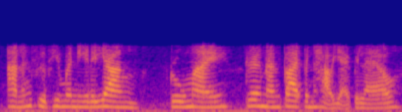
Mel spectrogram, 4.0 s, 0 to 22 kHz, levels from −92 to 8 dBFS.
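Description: Throughout, likely heavy Opus compression, fitting a very low rate near 8 kbps, strips everything above 4.2 kHz, leaving the speech muffled, rough and grainy.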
